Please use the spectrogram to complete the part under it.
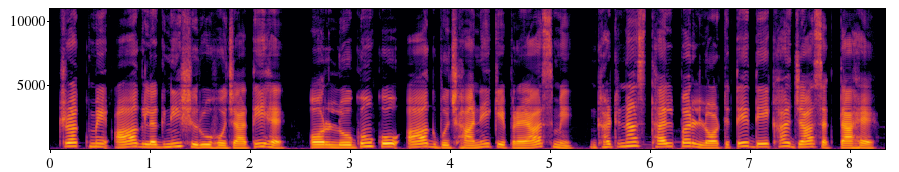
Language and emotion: Hindi, neutral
